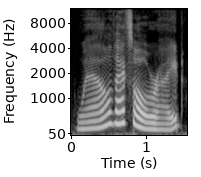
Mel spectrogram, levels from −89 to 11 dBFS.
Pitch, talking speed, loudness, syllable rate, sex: 220 Hz, 155 wpm, -15 LUFS, 3.1 syllables/s, female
